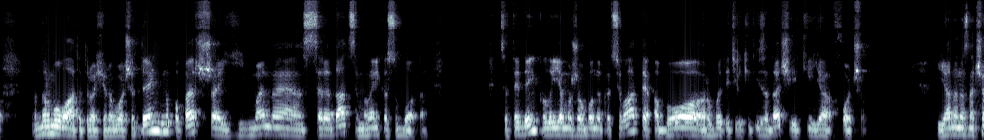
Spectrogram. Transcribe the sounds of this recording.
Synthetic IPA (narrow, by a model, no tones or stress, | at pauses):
nɔrmʊʋɑt̪ɪt̪ɾɔxʲiɾɔbɔt͡ʃɪd̪ɛnʲnupɔpɛrʃɛmɛnɛseɾed̪ɑt̪sɛmɐlˠɛnʲkɐsʊbɔt̪ɐ | t̪sɛt̪ɛjd̪ɛnʲkɔlˠɪjamɔʒʊɐbɔnɛpɾɐt͡sʲʊʋɑt̪ɪʔɐbɔɾɔbɪt̪ɪtʲilʲkɪt̪ʲizɐd̪ɑt͡ʃijɐkʲijaxɔt͡ʃʊ̥ | janɛnɐznɐt͡ʃ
